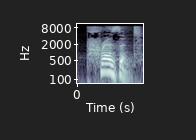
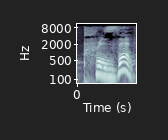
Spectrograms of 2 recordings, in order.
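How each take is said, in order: First: "present" stressed on the first syllable, PRES-ent; noun stress. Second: "present" stressed on the second syllable, pre-SENT; verb stress. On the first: Teacher gives learners the noun, "present" with first-syllable stress. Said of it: "当名词用要读作". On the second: Teacher gives learners the verb, "present" with second-syllable stress. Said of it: "发音也不一样". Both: Shown as a demonstration.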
